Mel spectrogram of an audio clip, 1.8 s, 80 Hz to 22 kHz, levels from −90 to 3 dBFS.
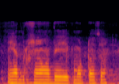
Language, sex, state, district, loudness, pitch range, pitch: Marathi, male, Maharashtra, Chandrapur, -22 LUFS, 145-155 Hz, 150 Hz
